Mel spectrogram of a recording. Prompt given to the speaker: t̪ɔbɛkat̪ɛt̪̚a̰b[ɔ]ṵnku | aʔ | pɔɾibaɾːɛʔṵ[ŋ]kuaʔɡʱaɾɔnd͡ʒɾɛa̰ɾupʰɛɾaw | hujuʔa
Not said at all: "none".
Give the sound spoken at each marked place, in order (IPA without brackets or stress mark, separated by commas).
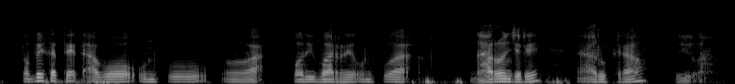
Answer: ɔ, n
